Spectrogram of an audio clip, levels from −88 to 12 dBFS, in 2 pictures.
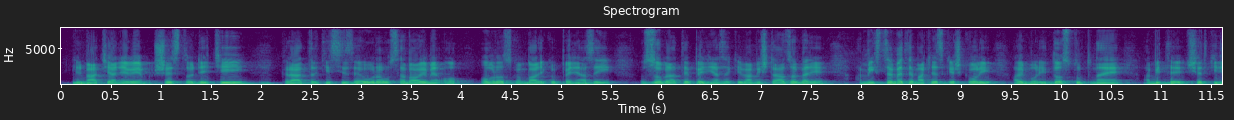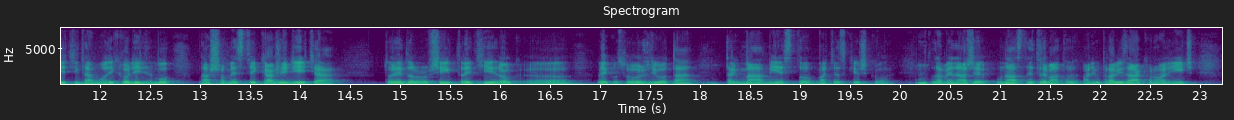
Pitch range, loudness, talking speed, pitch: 85-105 Hz, -27 LUFS, 185 wpm, 95 Hz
